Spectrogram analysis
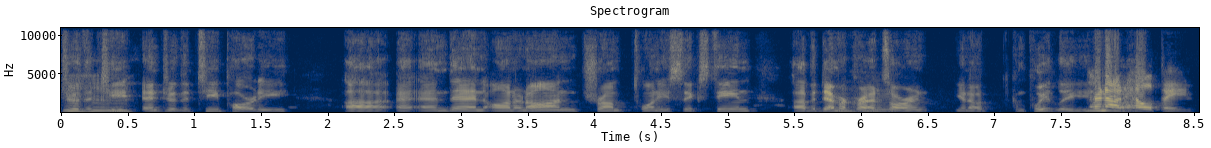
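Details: Adult male speaker; typical voice.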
